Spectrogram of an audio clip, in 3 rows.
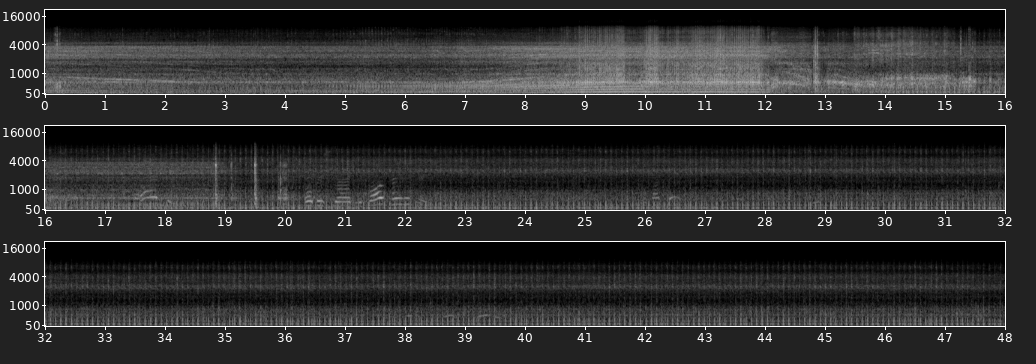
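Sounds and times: motorcycle engine idling: 0:00.0 - 0:48.0.

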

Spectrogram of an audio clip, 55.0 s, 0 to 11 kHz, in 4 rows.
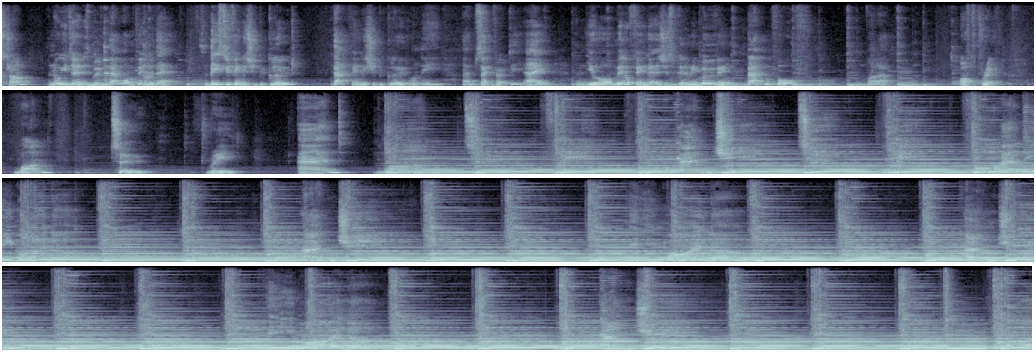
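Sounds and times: acoustic guitar strumming chords: 0:00.0 - 0:17.2, 0:18.2 - 0:55.0.

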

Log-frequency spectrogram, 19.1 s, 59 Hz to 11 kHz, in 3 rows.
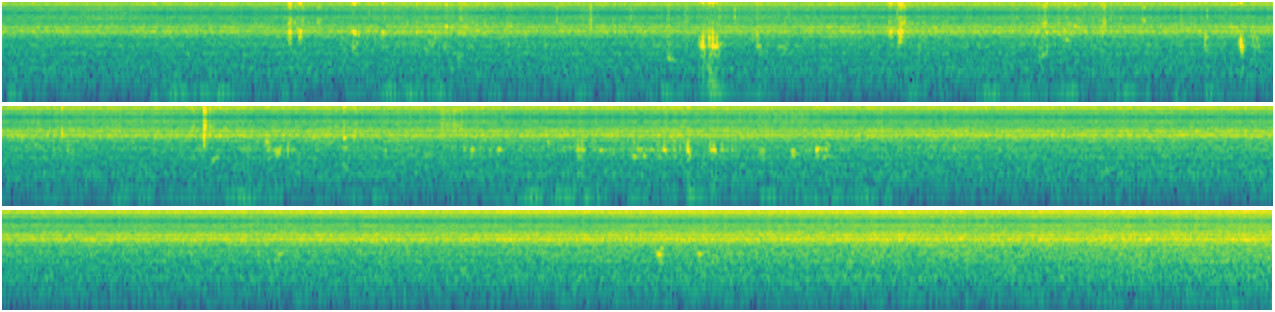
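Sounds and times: water lapping against kayak hull: 0:00.8 - 0:10.9
small clicks and drips: 0:01.0 - 0:10.8, 0:15.9 - 0:16.6.

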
